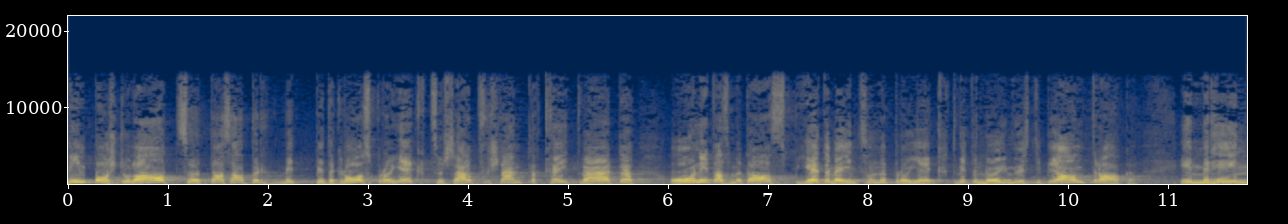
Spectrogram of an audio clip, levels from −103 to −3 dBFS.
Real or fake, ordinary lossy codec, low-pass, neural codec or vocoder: real; none; 14.4 kHz; none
